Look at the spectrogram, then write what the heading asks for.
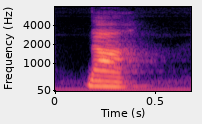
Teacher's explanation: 혀가 윗니 바로 뒷부분 여기 잇몸에 닿았다가 떨어지면서 소리 나는 것을 확인할 수가 있어요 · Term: 잇몸 소리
